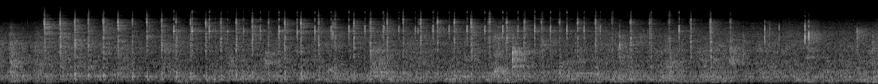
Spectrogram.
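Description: Many piglets' hooves clicking rapidly and irregularly on a slatted pen floor as the young pigs move about.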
